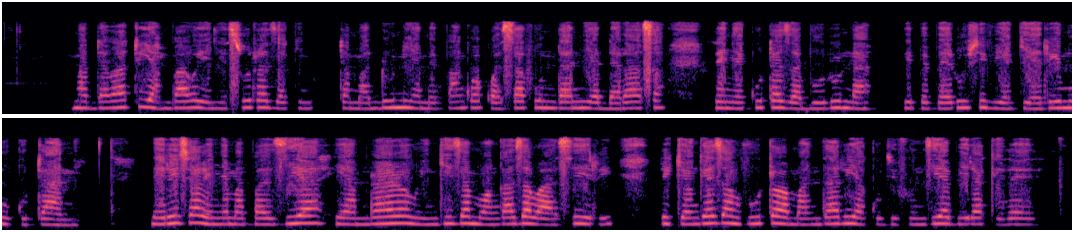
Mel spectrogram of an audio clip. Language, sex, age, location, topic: Swahili, female, 18-24, Nairobi, education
